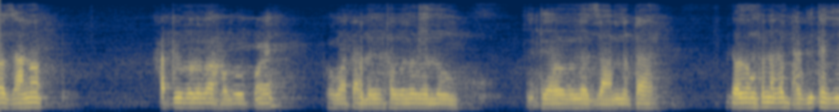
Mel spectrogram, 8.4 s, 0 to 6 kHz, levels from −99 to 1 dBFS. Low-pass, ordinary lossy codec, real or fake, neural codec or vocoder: 5.4 kHz; none; fake; codec, 32 kHz, 1.9 kbps, SNAC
